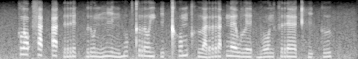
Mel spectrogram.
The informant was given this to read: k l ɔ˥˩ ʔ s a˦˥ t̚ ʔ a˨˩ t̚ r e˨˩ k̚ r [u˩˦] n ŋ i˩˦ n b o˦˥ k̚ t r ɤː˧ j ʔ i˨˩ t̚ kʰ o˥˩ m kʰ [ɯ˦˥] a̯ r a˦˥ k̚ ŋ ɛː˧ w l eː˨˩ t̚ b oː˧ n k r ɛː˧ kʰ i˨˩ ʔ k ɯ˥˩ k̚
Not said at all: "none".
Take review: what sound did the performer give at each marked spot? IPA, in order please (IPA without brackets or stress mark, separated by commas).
u˩˦, ɯ˩˦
